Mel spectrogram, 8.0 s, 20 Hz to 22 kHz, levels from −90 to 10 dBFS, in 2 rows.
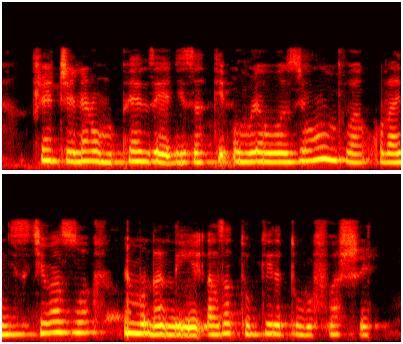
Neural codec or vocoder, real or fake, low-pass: codec, 16 kHz, 4 kbps, FunCodec, trained on LibriTTS, 50 frames a second; fake; 7.2 kHz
